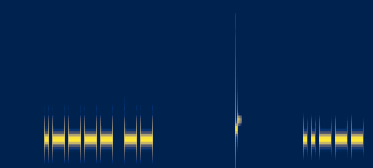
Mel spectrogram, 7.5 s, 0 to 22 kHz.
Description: Morse code, heard as a keyed tone, about 15 wpm, 700 Hz. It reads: 1 M 2
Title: Single-Letter Single-Number 15wpm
